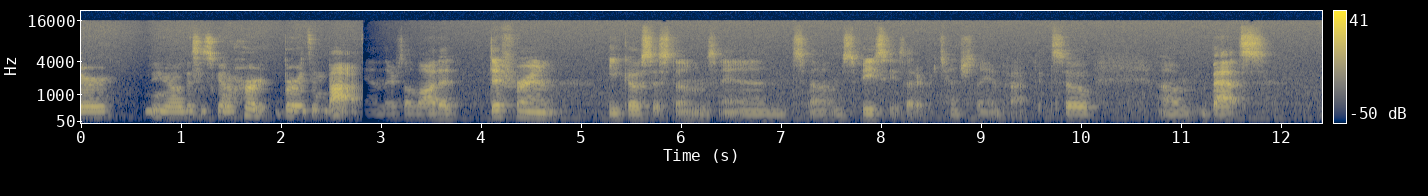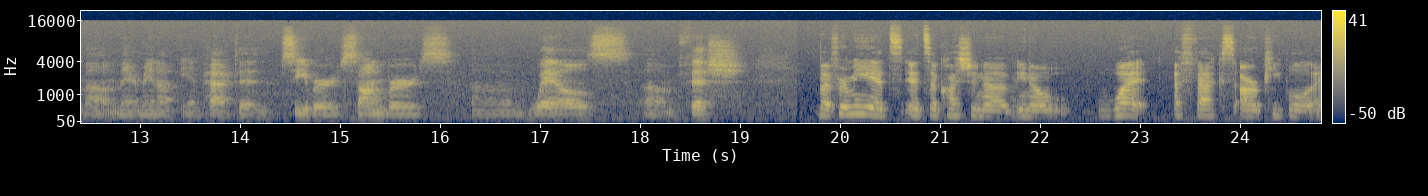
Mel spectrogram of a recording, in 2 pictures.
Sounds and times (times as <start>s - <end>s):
Speech: 0.0s - 10.2s, 10.8s - 19.1s, 19.8s - 24.8s.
